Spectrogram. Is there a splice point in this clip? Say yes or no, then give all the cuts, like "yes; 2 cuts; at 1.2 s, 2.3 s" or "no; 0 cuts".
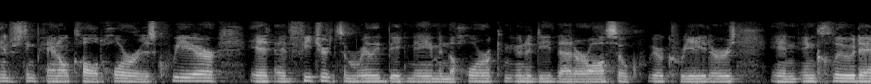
yes; 2 cuts; at 2.7 s, 3.3 s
